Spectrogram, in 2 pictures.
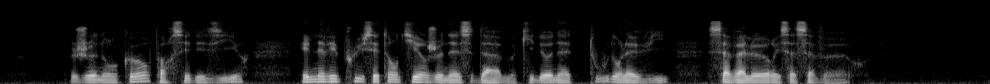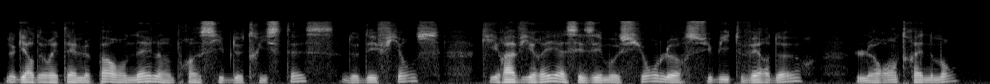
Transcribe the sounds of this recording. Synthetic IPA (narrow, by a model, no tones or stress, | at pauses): ʒœnɑ̃kɔʁpaʁsed̪eziʁ | ɛlnavɛplysɛt̪ɑ̃t̪jɛʁʒənɛsd̪amkʲʰid̪ɔnat̪ud̪ɑ̃lavi | savalœʁesasavœʁ | nʔəɡaʁd̪əʁɛt̪ɛlpaɑ̃nɛlɛ̃pχɛ̃sip̚d̪ət̪χist̪ɛsd̪əd̪efjɑ̃s | kʲʰiʁaviʁɛasezemɔsjɔ̃lœʁsybit̪vɛʁd̪œʁ | lœʁɑ̃t̪χɛnmɑ̃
